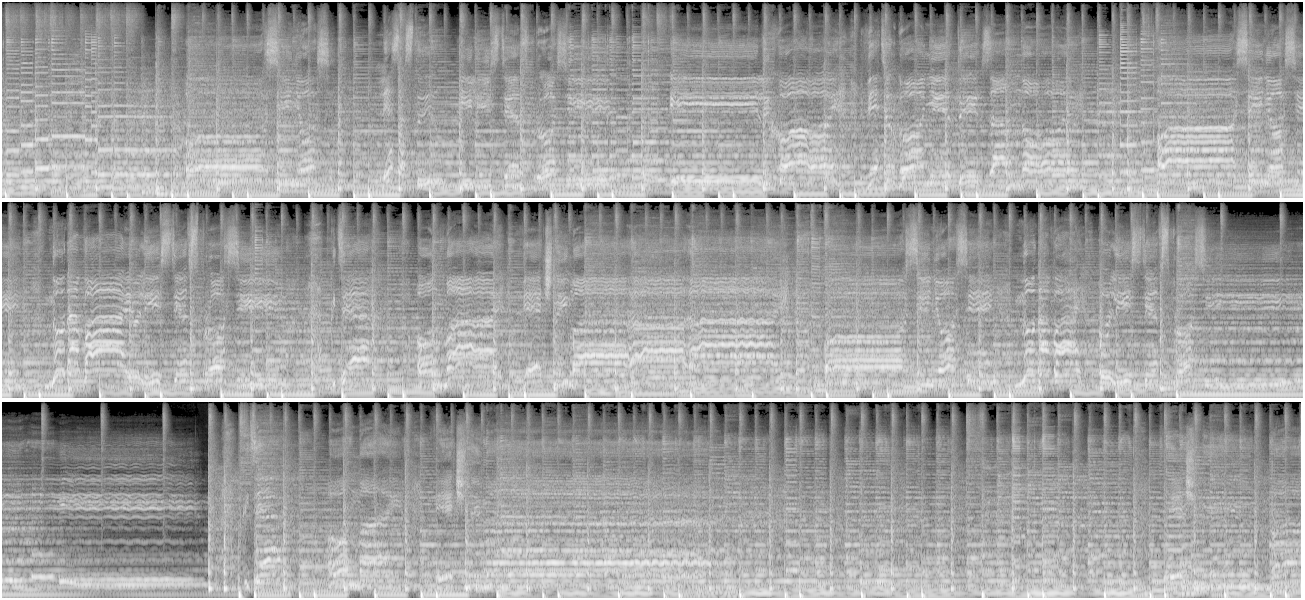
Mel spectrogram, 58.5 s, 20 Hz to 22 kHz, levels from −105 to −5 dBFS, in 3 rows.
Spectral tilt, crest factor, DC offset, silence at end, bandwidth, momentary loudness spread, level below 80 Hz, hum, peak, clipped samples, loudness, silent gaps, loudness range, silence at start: -4 dB/octave; 14 dB; under 0.1%; 0 s; over 20 kHz; 5 LU; -24 dBFS; none; 0 dBFS; under 0.1%; -14 LUFS; none; 3 LU; 0 s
